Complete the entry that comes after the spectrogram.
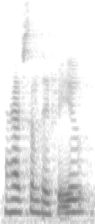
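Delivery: a hushed, hesitant offer at the door; shy neighbour barely offering the cure; timid offer. Retold or imitated. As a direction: mumble it apologetically. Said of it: "go to the door and say".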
